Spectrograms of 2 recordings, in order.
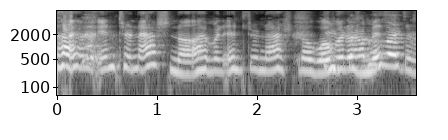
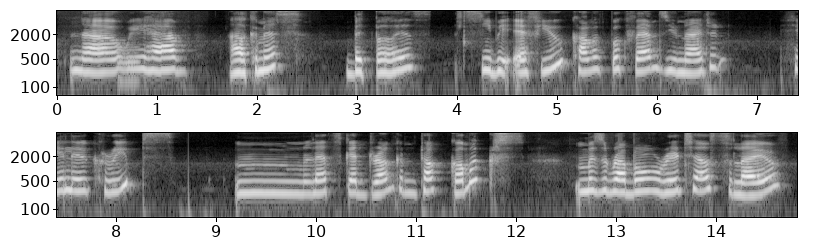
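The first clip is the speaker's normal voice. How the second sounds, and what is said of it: Accent shifting repeatedly. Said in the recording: “Your accent changed like 5 times.”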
